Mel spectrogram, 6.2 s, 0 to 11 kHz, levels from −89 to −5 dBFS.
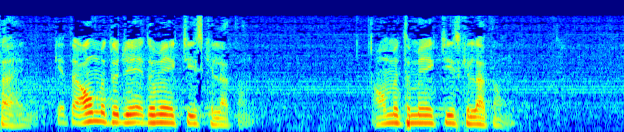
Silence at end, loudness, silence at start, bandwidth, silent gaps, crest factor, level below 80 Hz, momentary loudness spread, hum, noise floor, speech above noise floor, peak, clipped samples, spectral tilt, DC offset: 0.65 s; -24 LUFS; 0 s; 8 kHz; none; 20 dB; -62 dBFS; 20 LU; none; -49 dBFS; 25 dB; -6 dBFS; under 0.1%; -5.5 dB/octave; under 0.1%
